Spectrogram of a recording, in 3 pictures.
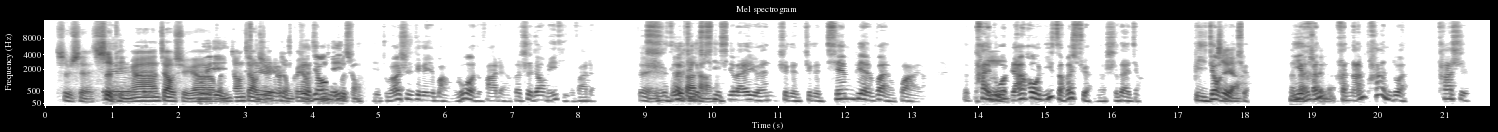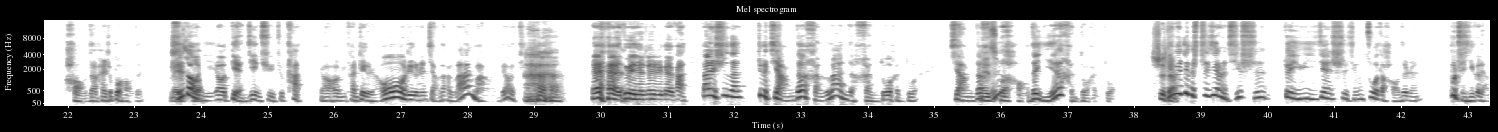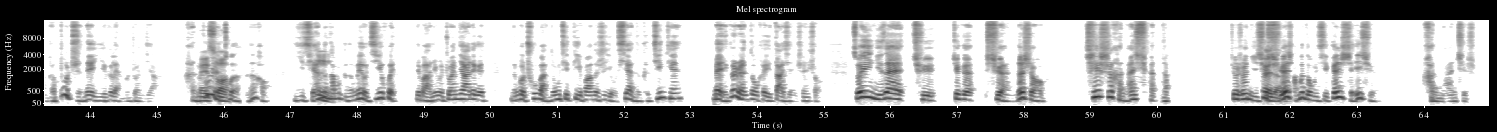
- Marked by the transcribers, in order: laughing while speaking: "哎"; laugh; other background noise; laughing while speaking: "选的"; tapping
- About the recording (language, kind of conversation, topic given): Chinese, podcast, 面对信息爆炸时，你会如何筛选出值得重新学习的内容？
